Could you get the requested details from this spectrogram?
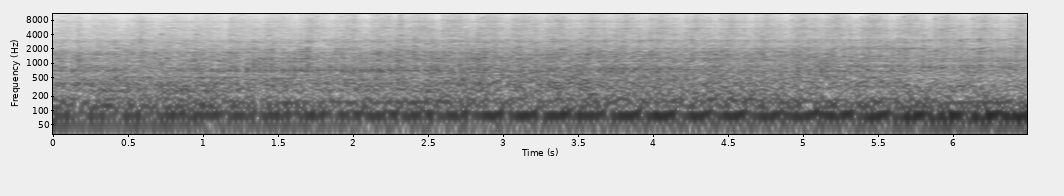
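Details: Cummins NHC250 diesel in a 1980s M818 military truck, first test run after adjustments to cure an earlier popping noise: deep, steady idle with an even low rumble and no popping or misfire; oil pressure 60 psi, running healthy.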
